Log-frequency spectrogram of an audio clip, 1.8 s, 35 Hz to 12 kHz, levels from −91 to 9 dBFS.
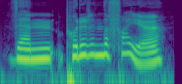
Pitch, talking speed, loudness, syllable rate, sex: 220 Hz, 195 wpm, -15 LUFS, 4.0 syllables/s, female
